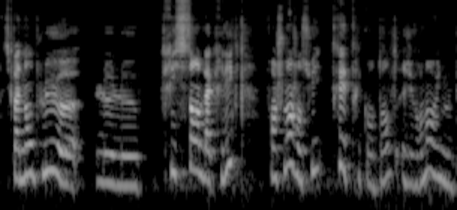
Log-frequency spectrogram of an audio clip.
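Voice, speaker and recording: A woman's voice: sits high, sharp tone. A woman hosting a knitting video podcast, chatting casually and often correcting herself while showing her work. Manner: shows knitting and yarn as she talks. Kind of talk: casual chat to camera.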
